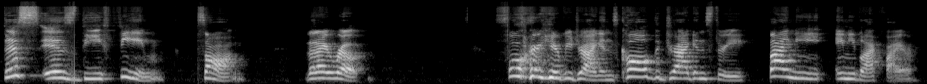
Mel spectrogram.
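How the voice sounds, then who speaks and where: A woman's voice: high-pitched, very animated, takes it slowly, bright, forceful tone. Giggly chatty woman on a livestream. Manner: giggly, chatty, laughs often between answers; sips wine on stream and jokes about getting tipsy. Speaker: livestream host answering viewer questions. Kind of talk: casual live chat.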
